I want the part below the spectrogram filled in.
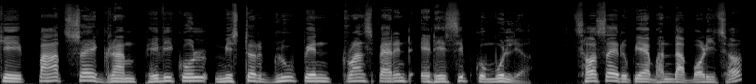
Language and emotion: Nepali, neutral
